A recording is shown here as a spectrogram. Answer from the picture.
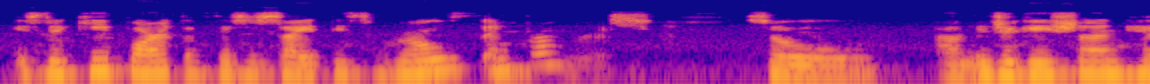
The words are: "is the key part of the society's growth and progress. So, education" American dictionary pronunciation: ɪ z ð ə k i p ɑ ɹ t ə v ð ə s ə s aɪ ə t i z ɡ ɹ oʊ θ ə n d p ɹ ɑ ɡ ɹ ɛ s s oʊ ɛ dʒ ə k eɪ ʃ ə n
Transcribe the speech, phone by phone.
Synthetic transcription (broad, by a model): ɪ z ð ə k i p ɑ ɹ t ə v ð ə s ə s aɪ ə t i s ɡ ɹ oʊ θ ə n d p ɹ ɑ ɡ ɹ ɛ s s oʊ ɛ dʒ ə k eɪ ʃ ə n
